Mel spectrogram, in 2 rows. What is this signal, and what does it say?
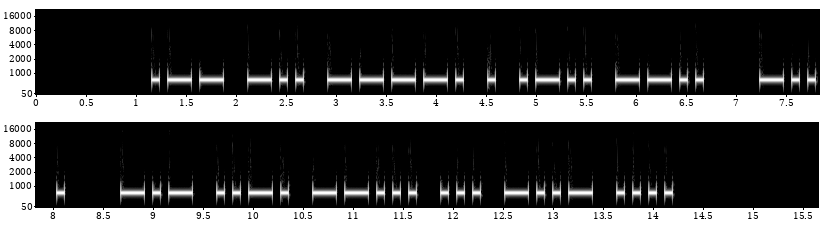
Morse code, heard as a keyed tone, about 15 wpm, 700 Hz. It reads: WD9ELZ DE KF7SXH
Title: USA Callsign DE Callsign - 6 Characters - 15wpm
